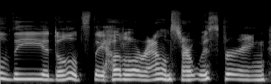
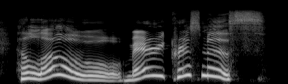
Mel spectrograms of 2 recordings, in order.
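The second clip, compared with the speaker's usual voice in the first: put-on drunken, jolly, cheerful voice, higher-pitched; 4 semitones higher than usual. Voicing a very drunk, jolly host opening the door: drunk jolly voice. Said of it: "the drunkest person you have ever seen".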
